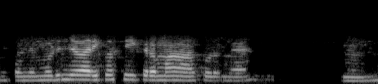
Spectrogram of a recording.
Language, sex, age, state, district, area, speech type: Tamil, female, 30-45, Tamil Nadu, Dharmapuri, rural, conversation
